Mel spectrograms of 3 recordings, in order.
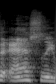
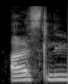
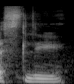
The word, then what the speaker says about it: Ashley: Ashley you've got asy raise your tongue so that the your tongue is blocking the air because the the the air goes through and it goes everywhere off to the sides and that's what makes that sound as yes yes raise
